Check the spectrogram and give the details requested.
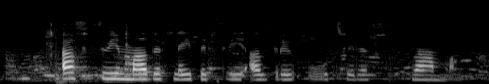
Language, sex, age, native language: Icelandic, female, 14, Icelandic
